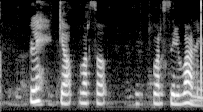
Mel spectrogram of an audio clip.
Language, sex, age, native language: Icelandic, female, 9, Icelandic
